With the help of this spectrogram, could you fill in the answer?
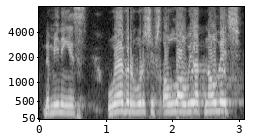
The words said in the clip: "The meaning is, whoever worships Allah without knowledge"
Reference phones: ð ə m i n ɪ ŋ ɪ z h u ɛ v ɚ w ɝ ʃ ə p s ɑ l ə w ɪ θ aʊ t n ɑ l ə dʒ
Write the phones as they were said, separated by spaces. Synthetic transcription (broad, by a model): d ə m i n ɪ ŋ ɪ s h u ɛ v ɚ w ɝ ʃ ə p s ɑ l ə w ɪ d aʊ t n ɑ l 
